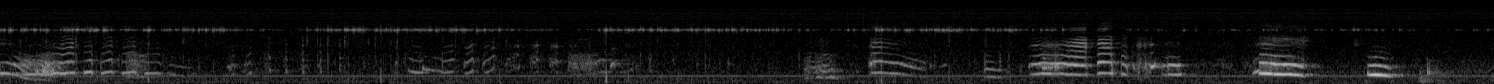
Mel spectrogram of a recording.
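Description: Baby babbling in short bursts of high, gliding vocal sounds, with quieter pauses between them.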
